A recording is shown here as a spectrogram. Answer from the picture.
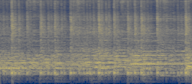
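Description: Live Purulia Chhau dance music: a reed pipe such as the shehnai plays a wavering melody over fast, dense drum strokes.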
